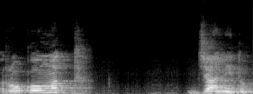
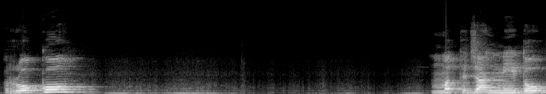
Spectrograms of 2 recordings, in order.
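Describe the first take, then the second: First: "रोको मत" together, long pause, lower "जाने दो"; pause after मत. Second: Long pause after "रोको", then "मत जानने दो" together. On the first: Teacher showing how punctuation changes meaning, pause after "मत". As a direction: join "रोको मत", stop, then drop on "जाने दो". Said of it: "फ़र्क है तो विराम चिन्हों का है". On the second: Teacher showing how punctuation changes meaning, pause after "रोको". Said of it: "विराम चिन्हों का उपयोग करना". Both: Shown as a demonstration.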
